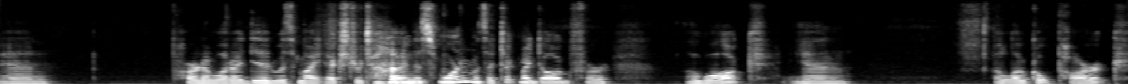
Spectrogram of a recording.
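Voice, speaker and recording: Speaking at a very slow pace with long, frequent pauses, a woman with a Texan accent uses a fairly low pitch, ordinary pitch variation and a relaxed tone. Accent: Texan US Southern. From West Texas. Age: 70s. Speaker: art teacher. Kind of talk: tutorial with casual chat. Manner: relaxed, conversational.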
